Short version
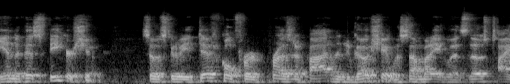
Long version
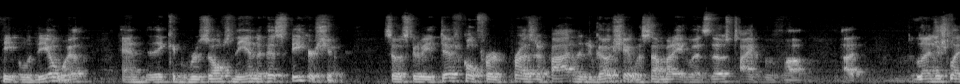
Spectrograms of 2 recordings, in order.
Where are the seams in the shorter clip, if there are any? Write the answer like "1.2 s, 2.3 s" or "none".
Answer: none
